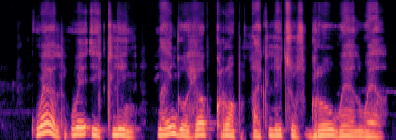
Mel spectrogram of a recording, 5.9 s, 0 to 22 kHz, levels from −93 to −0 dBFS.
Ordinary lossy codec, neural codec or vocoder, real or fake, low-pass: none; autoencoder, 48 kHz, 128 numbers a frame, DAC-VAE, trained on Japanese speech; fake; none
